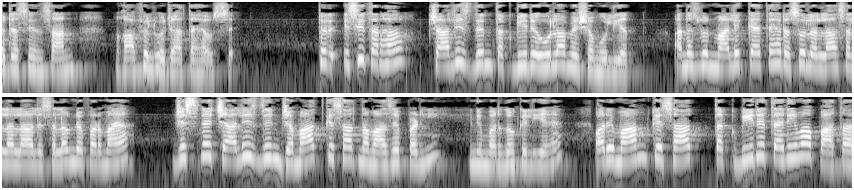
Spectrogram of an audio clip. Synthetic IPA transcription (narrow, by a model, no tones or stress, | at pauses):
ɐd͡ʒaseɪnsaːnɣaːfɪlɦod͡ʒaːt̪aɦɛʊsːe | pɪɾɪsit̪ɐɾat͡ʃaːliːs̬d̪ɪnt̪ɐkbiːɾeuːlamẽʃɐmuːlijət̪̚ | ɐ̰nəs̬bɪnmaːlɪkːɛɦt̪ẽɦɛ̃ɾɐsuːlɐlːaɦsɐlːəlːaːlɛsɐlːəmnefɐɾmaːja | d͡ʒɪsnet͡ʃaːliːs̬d̪ɪnd͡ʒɐmaːt̪kesaːt̪ʰnɐmaːzẽpɐɽ̤ĩjaːnimɐɾd̪õkelieɦɛ̃ɔːɾɪmaːmkesaːt̪̚ʰt̪ːɐkbiːɾet̪ɐɦɾiːmãpaːt̪a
